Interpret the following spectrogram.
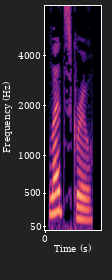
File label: "leadscrew", pronounce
